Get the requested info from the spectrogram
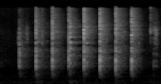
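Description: A spoon rapidly stirring a thick, wet paste in a small bowl, tapping against the bowl's sides in a steady rhythm of about four clicks a second.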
